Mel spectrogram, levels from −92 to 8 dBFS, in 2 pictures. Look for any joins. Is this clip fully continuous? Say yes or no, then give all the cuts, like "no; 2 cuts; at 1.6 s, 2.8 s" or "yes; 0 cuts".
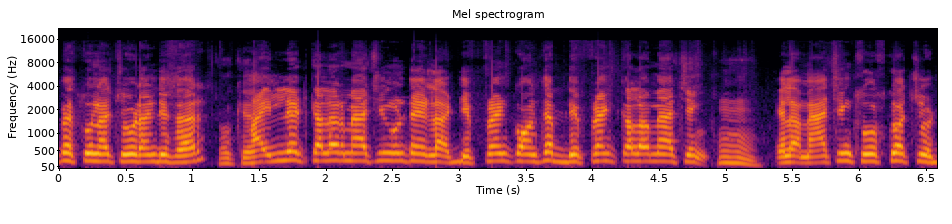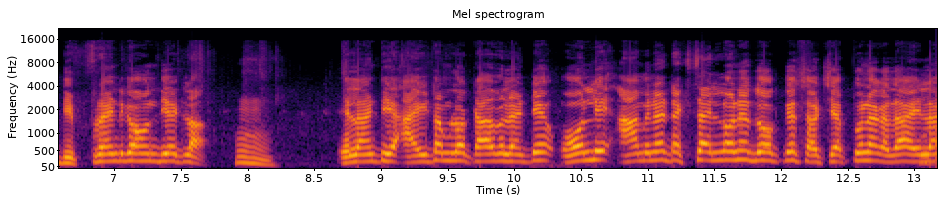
yes; 0 cuts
